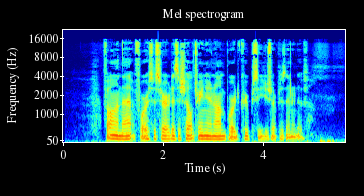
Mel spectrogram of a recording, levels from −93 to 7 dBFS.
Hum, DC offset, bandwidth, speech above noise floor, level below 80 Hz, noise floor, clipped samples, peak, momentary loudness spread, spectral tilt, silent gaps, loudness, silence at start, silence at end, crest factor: none; under 0.1%; 16 kHz; 40 dB; -40 dBFS; -56 dBFS; under 0.1%; 0 dBFS; 10 LU; -4 dB/octave; none; -16 LUFS; 0.6 s; 0.25 s; 18 dB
